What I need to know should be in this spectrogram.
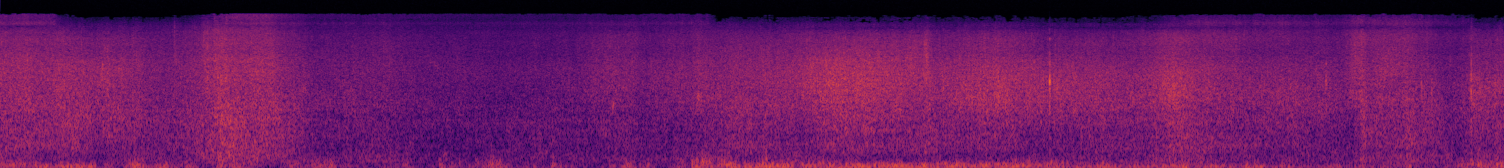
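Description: Small waves wash gently onto a sandy shore.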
